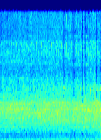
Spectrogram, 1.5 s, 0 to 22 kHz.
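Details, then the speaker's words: Jeep XJ Cherokee, 172,000 miles, revived after sitting 11 years, restarted after an earlier attempt sounded like something wasn't tight: a steady, even low rumble at idle with no knocks, ticks or belt squeal, 40 lb oil pressure. Normal idle, running great. "Let's try that again. There we go. Much better. [Music] This thing's running great."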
